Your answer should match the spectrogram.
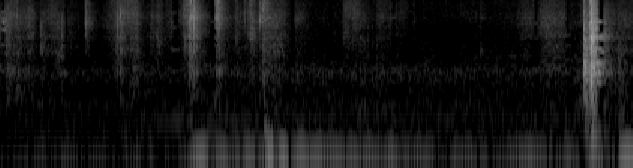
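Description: Trading cards and a clear plastic sleeve being handled: a few soft rustles about a second in, then one sharp tap near the end.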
